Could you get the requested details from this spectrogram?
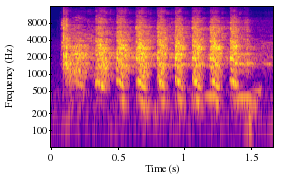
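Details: Car that won't start: even starter cranking at around six turns a second with no firing at all before it stops. The cause found was a failed, damaged crankshaft position sensor. Crank, no start.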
